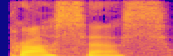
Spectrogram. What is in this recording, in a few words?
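"process", American English; AmericanBritish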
